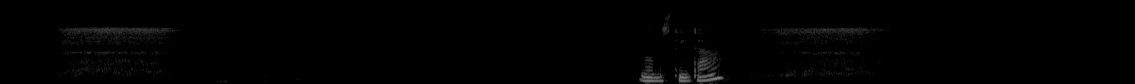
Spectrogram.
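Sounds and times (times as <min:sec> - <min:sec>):
deep inhale through the nose: 0:00.5 - 0:03.1, 0:07.5 - 0:09.0
speech: 0:06.4 - 0:07.6.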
